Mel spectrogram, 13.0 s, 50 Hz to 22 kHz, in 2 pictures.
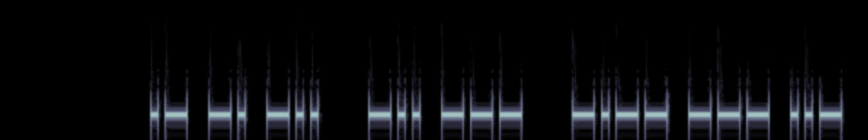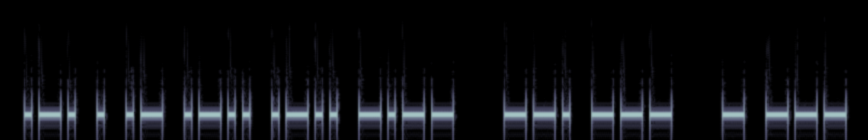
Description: Morse code, heard as a keyed tone, about 22 wpm, 700 Hz. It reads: AND DO YOU REALLY GO TO
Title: Sentences from Top 600 Words 22wpm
